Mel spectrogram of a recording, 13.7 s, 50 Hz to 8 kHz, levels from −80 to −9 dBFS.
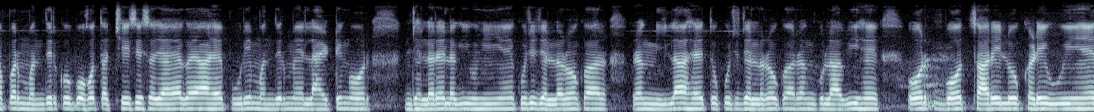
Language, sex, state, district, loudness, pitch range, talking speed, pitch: Hindi, male, Bihar, Lakhisarai, -17 LUFS, 135-140 Hz, 170 wpm, 140 Hz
